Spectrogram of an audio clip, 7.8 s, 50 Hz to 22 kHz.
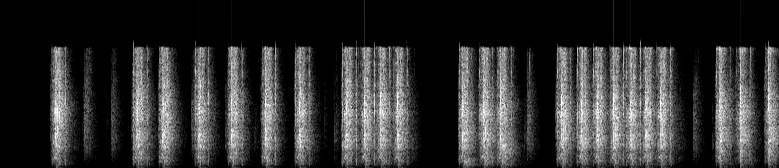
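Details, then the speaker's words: ICS DD MK18 airsoft S-AEG with 3rd-gen EFCS MOSFET, precocking on (active after 3–4 shots): crisp, snappy bursts with quick clean cycling; spritely, normal firing. "Wie gesagt, ja, mit dem Precocking, wenn ihr das Ding Standard betreibt, ist es spritzig, ist es in Ordnung."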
